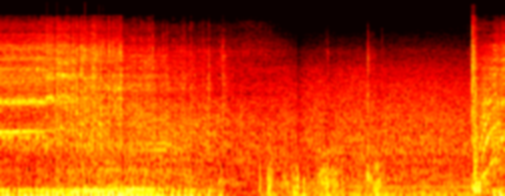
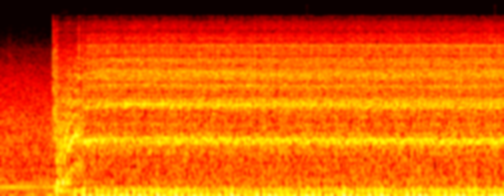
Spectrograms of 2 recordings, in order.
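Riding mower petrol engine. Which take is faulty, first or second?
first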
